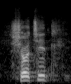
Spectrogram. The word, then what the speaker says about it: Xochitl: No, not so, sho, X, SH, right? We should just spell it with an SH, right? Forget the X, please.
